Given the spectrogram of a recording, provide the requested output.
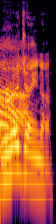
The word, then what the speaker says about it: Regina: So not vagina, Regina. Okay? Well, he tells the story. He tells the story as to why that line is in the film, which is why Regina rhymes with fun.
